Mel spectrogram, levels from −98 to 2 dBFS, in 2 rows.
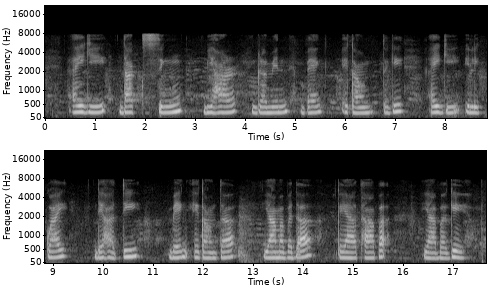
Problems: background sounds at intervals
